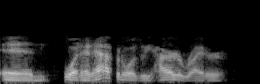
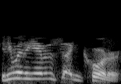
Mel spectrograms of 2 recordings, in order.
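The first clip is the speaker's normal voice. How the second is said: screaming, pitched higher. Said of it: "he would scream in the locker room".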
